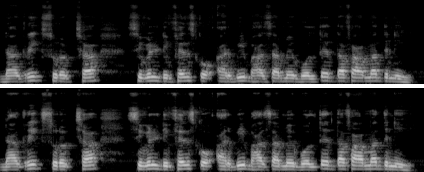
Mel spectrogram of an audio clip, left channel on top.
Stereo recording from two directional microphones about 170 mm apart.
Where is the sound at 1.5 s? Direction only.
25° right (ahead or behind).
